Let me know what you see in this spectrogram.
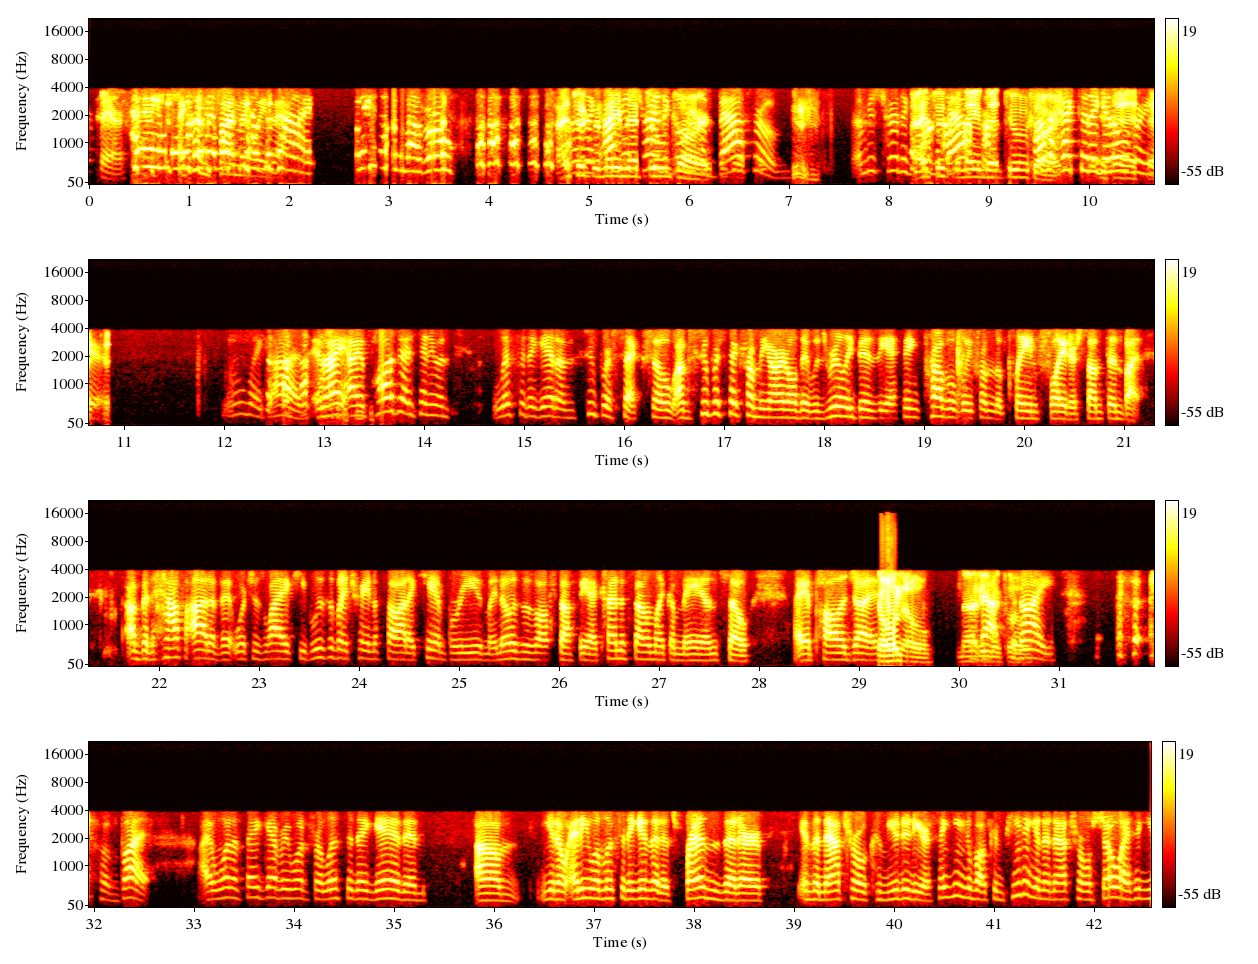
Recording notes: I will be having some competitors and company representatives call in and give you the low down on how it all went.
